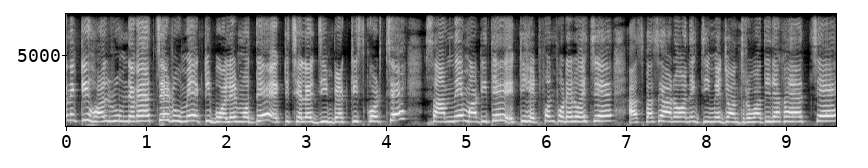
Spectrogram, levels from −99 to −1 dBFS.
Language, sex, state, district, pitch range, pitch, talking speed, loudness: Bengali, female, Jharkhand, Jamtara, 320-370 Hz, 335 Hz, 175 wpm, -10 LUFS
